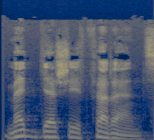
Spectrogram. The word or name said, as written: Medgyessy Ferenc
